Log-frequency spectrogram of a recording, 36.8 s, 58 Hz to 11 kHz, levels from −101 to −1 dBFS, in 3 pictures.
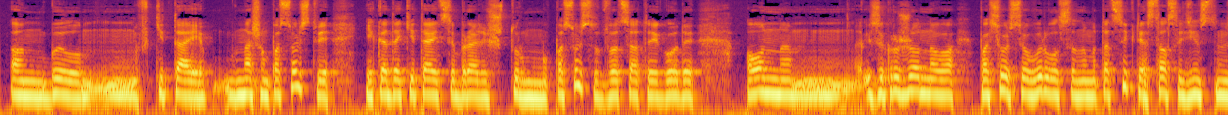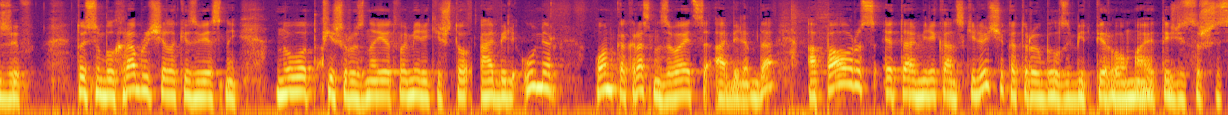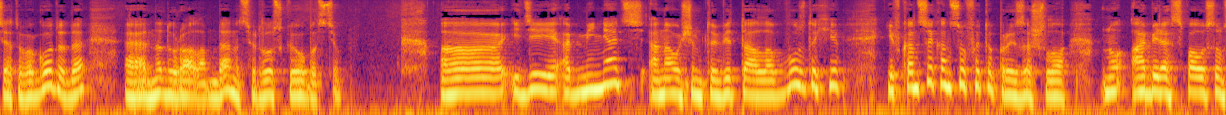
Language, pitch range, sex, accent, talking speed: Russian, 135-165 Hz, male, native, 140 wpm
